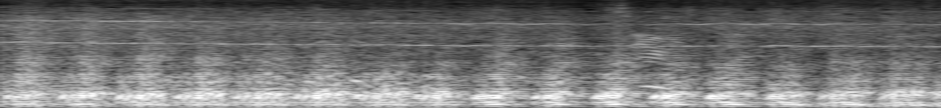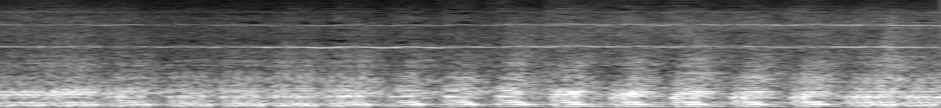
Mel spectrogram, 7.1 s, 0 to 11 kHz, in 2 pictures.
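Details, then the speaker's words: Mazda FD RX7 bridgeport rotary with T51R single turbo, test run after confirming turbo oil feed and that front and rear housings are not scraping: loud lumpy burble about two beats a second, no grinding, turbo spools down easily; running normally. "And that ran fine. The turbo spooled down nice and easy."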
